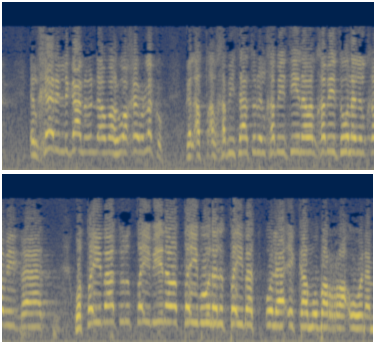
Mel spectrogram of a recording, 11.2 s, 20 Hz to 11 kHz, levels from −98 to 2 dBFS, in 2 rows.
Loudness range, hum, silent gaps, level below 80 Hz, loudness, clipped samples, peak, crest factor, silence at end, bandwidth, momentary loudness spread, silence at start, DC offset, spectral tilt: 5 LU; none; none; -48 dBFS; -16 LUFS; under 0.1%; -4 dBFS; 14 dB; 0 s; 7.4 kHz; 8 LU; 0 s; 0.8%; -4 dB/octave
